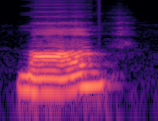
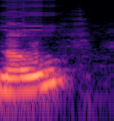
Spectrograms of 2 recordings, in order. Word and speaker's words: mauve: very dark taupe I every time I hear somebody say the word mauve in English I cringe because in French it's mauve so that's how I tend to pronounce it even in English and I always cringe when I hear somebody say mauve it's just that's not how you say that I mean it is but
